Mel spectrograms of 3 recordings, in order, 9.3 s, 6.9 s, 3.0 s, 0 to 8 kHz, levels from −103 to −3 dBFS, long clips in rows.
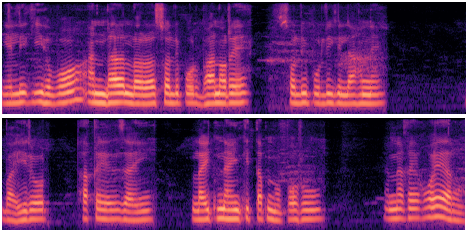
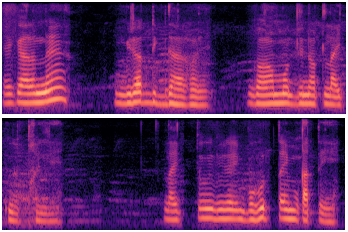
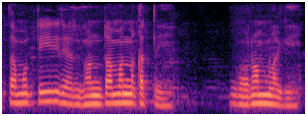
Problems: background sounds at intervals, background conversations at intervals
